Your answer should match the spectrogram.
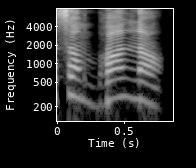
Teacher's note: वायु नाक से कम निकल रही है, लेकिन मुख से क्या निकल रही है आपकी? अधिक निकल रही है। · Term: अनुनासिकता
